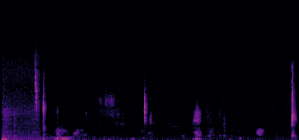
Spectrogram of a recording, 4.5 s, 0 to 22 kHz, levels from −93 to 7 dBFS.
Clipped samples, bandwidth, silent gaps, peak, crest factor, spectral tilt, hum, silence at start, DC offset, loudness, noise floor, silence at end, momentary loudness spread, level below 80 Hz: under 0.1%; 14 kHz; none; -24 dBFS; 32 dB; -1.5 dB/octave; none; 0 s; under 0.1%; -53 LUFS; -82 dBFS; 0.05 s; 18 LU; under -90 dBFS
